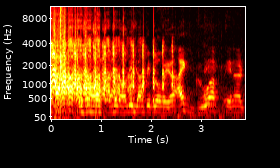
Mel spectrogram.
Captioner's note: laughs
